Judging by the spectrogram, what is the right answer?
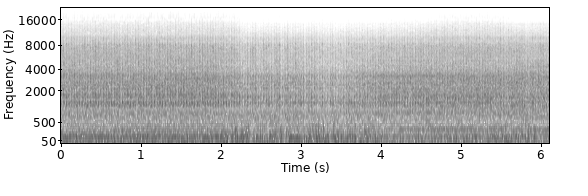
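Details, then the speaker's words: New Holland B95 backhoe diesel after water pump replacement: steady, even clatter at idle with no belt chirp. Engine running normally. "sounds better no more belt chirping"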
